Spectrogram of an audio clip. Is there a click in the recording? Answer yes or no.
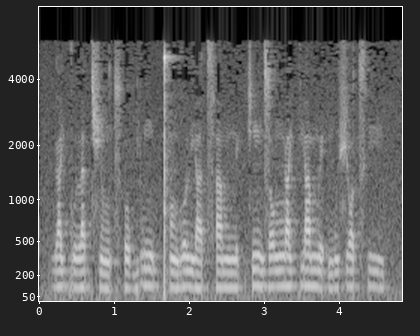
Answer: no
